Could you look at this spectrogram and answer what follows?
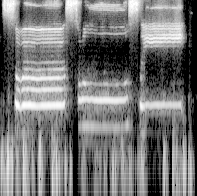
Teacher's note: صاد کھڑا زبر سو، صاد الٹا پیش سو، صاد کھڑی زیر سی، سو سو سی. بولڈ اینڈ وسلنگ لیٹر ہے، یہ اس میں وسل بھی ہوتی ہے اور یہ بولڈ ریڈ ہوتا ہے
